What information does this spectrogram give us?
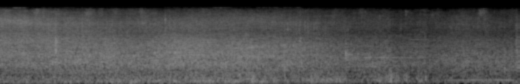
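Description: Street bustle and traffic on Shariati Street in Tehran's Tajrish area form a continuous, dense roar with no clear separate events, holding a steady level throughout.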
